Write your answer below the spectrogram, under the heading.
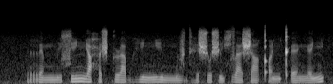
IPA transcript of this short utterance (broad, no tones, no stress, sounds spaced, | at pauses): r ɛ mː i ɬ i ɲ a ħ ɨ ʃ k ɹ a bʱ i ɲ i mː ɨ v dʱ ɛ ʃ o ʃ ɨ ç l a ʃ a qʼ ɔ ɲ kʼ ɛ ŋ ɛ ɲ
